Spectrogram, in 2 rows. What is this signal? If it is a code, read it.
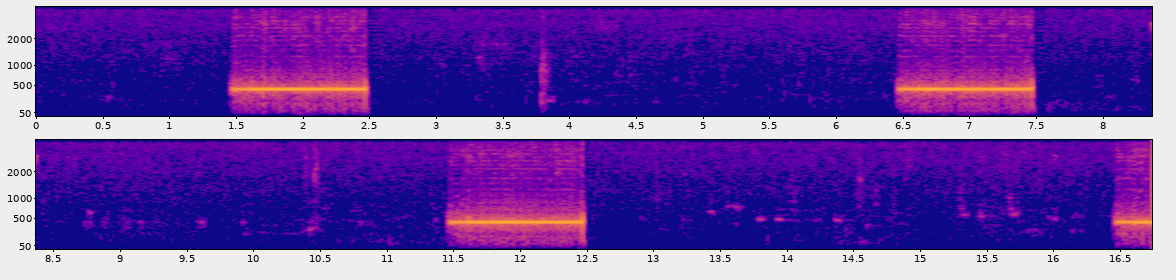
Ringback tone (Europe, 425 Hz).
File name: out- -2012- - - .46461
